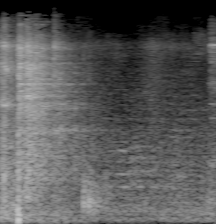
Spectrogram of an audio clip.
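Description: A single clunk of a gym machine's weight stack being let down at the end of a set, then quiet room sound.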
